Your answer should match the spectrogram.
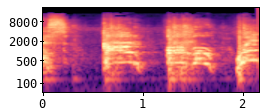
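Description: A man's voice in about three short, strained outbursts without clear words.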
